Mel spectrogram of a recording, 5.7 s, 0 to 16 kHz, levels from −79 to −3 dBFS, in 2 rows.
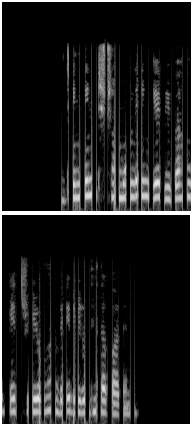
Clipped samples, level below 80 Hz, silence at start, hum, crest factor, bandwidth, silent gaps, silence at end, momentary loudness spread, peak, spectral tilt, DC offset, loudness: under 0.1%; -56 dBFS; 0.9 s; none; 18 dB; 7.8 kHz; 4.78-4.82 s; 0.8 s; 8 LU; -6 dBFS; -4.5 dB/octave; under 0.1%; -23 LUFS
